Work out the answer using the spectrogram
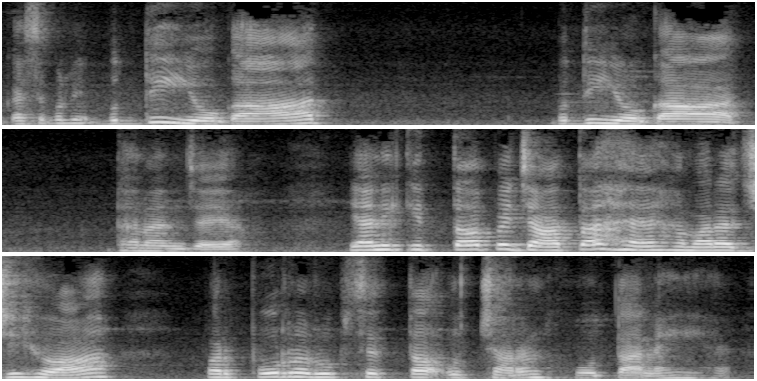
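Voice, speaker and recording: A woman teaching the pronunciation of a scripture verse, breaking words apart and repeating them carefully, then chanting the verse slowly. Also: medium pitch, darkish tone, poor audio. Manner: chants verses in a slow drawn-out way. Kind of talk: pronunciation lesson.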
